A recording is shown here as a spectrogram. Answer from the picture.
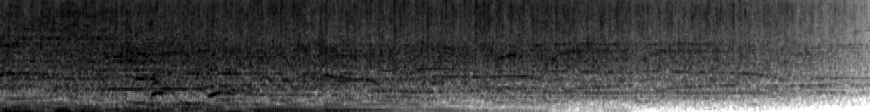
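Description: The end of a live gospel recording fading out: a held low chord under the crowd's applause and voices crying out. The low bass drops out about five and a half seconds in, and the whole sound grows steadily fainter.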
